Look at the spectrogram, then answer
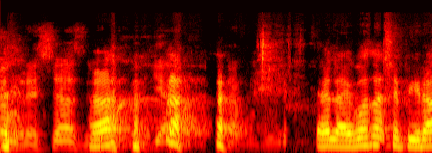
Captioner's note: Γέλια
